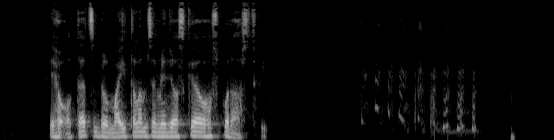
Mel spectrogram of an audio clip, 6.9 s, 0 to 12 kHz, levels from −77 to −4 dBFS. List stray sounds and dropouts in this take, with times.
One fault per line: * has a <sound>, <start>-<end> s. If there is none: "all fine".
* has a laugh, 4.5-6.0 s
